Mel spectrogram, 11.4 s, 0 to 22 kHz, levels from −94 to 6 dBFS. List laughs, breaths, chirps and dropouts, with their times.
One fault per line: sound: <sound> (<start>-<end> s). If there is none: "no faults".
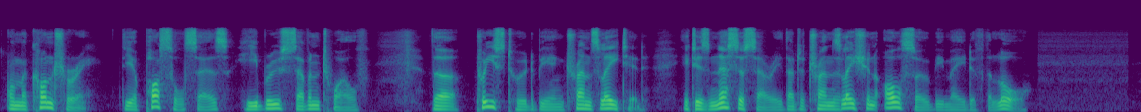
no faults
